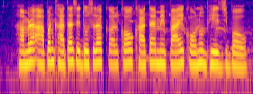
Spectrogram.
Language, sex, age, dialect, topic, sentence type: Maithili, female, 25-30, Eastern / Thethi, banking, question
